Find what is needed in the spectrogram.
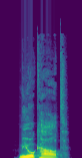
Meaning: myocardium
- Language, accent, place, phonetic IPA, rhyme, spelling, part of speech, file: German, Germany, Berlin, [myoˈkaʁt], -aʁt, Myokard, noun, De-Myokard.ogg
